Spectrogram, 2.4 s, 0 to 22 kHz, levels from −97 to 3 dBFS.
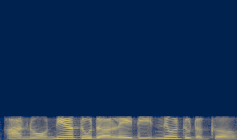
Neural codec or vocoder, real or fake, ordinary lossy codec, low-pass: none; real; none; 3.6 kHz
